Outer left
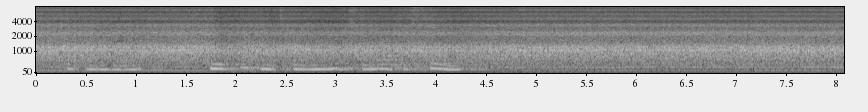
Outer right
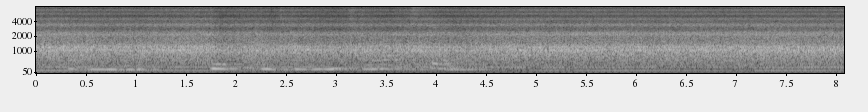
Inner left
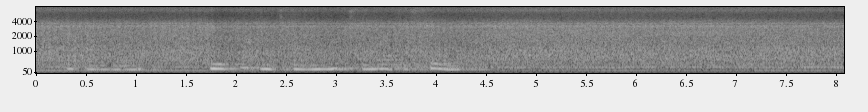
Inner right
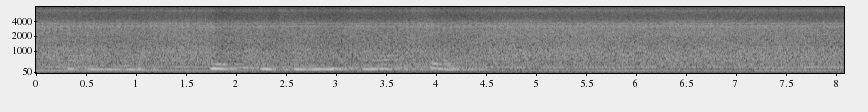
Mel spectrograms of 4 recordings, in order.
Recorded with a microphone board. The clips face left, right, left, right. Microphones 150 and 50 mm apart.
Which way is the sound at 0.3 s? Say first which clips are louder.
Outer left 1 dB, even; 75° left (ahead or behind).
